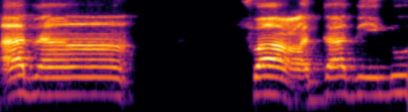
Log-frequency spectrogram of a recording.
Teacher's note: اور اذن اس میں دیکھیے یا لکھنے میں آئی لیکن پڑھنے میں نہیں آئی، اور یہاں کھڑی زبر نہیں ہے، لہذا یہ تنوین ہے، اور تنوین کے بعد فا حروف اخفا میں سے موجود ہے، یہاں نون کو اپنے مخرج میں چھپا کر پڑھیں گے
